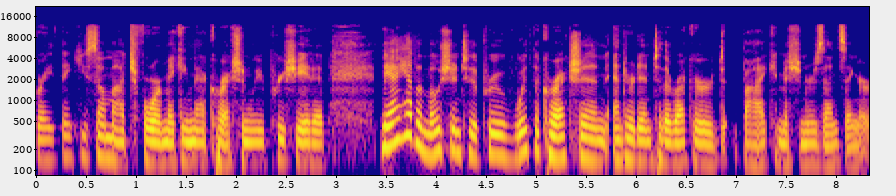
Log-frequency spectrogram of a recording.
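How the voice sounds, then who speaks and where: In an American accent, a woman talks at a very fast pace with a very deep, low pitch, a dark, mellow tone and ordinary pitch variation. The sound is dry and close with no echo, over a quiet background. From Chicago. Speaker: county commissioner chairing meeting. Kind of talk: public meeting chairing. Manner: formal.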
